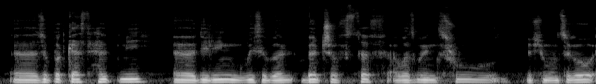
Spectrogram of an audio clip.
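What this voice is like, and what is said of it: Heavy non-native English accent. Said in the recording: “my atrocious accent. More than one time, I can't even understand myself.”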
